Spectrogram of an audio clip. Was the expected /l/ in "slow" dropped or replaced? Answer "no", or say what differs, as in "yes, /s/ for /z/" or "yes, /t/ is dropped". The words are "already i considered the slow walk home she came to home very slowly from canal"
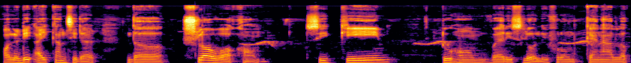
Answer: no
